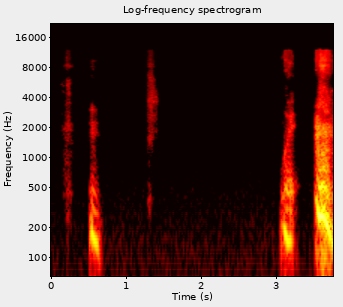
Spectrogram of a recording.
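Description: Throat clearing comes in a few short, rough bursts separated by silence. The final burst is the loudest and fullest.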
